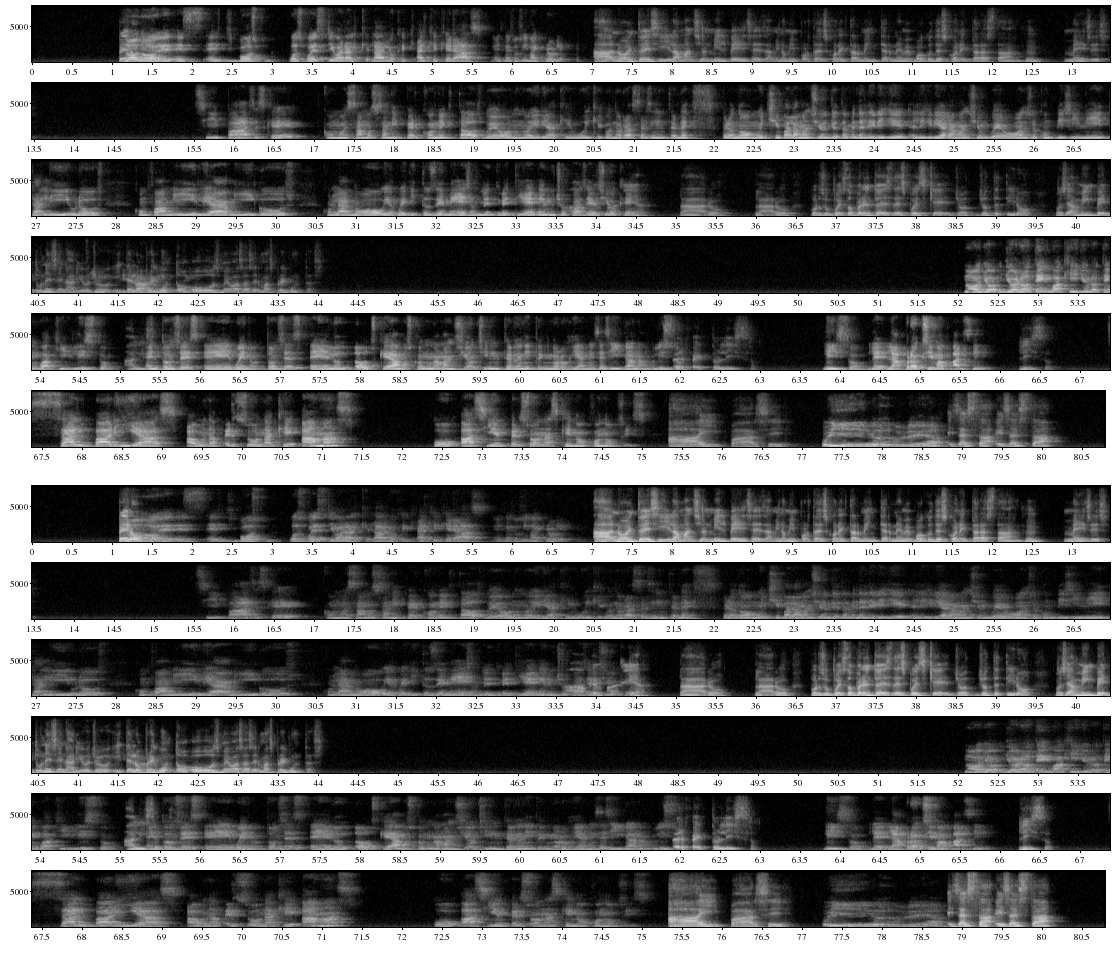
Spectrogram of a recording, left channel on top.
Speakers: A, on the right (about 70°); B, on the left (about 50°).
A: Pero
B: No, no, e- es, es- vos, vos puedes llevar al que, la- lo que, al que querás, en eso sí no hay problema.
A: Ah, no, entonces sí, la mansión mil veces. A mí no me importa desconectarme de internet, me puedo desconectar hasta hmm, meses.
B: Sí, parce, es que como estamos tan hiperconectados, weón, uno diría que, uy, qué gonorrea estar sin internet, pero no, muy chimba la mansión, yo también elegí- elegiría la mansión, weón, eso con piscinita, libros, con familia, amigos, con la novia, jueguitos de mesa, uno entretiene, hay mucho para
A: Ave
B: hacer, ¿sí
A: María.
B: o qué?
A: Claro, claro, por supuesto. Pero entonces, después que yo, yo te tiro, o sea, me invento un escenario
B: Definitivamente.
A: yo y te lo pregunto, o vos me vas a hacer más preguntas.
B: No, yo, yo lo tengo aquí, yo lo tengo aquí, listo.
A: Ah, listo.
B: Entonces, eh, bueno, entonces eh, los dos quedamos con una mansión sin internet ni tecnología, en ese sí ganamos, listo.
A: Perfecto, listo,
B: Listo. Le- la próxima parte.
A: listo.
B: ¿Salvarías a una persona que amas o a 100 personas que no conoces?
A: Ay, parce.
B: Uy, Lorea.
A: Esa está, esa está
